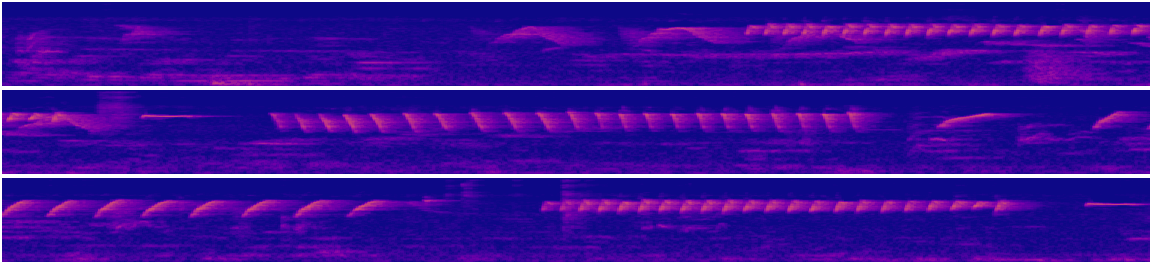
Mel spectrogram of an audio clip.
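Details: Munias chirping noisily: high buzzy trilled rattles, each lasting about a second and repeated several times, with scattered short chirps and low background voices and rustling.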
